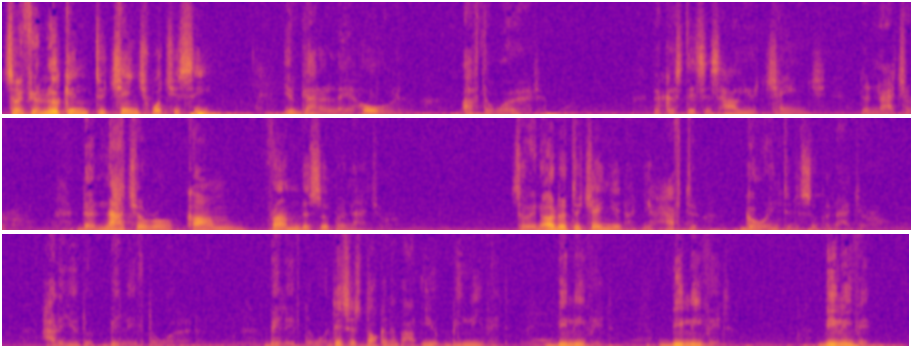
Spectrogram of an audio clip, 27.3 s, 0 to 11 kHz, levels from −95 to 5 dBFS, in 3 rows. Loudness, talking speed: -27 LUFS, 150 wpm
